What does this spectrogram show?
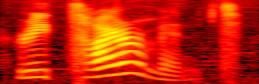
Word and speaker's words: retirement: Last one, retirement. Uh, Retirement. Retirement. A second syllable.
